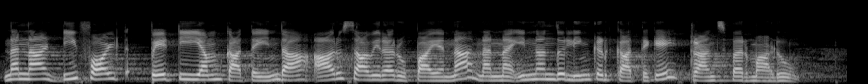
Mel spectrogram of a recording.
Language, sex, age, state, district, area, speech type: Kannada, female, 30-45, Karnataka, Chikkaballapur, rural, read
